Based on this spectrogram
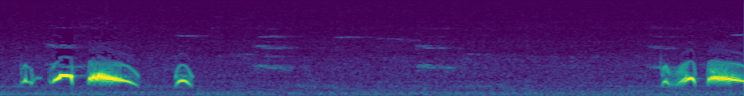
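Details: Spotted dove lure call, Giọng Thổ voice, from Vietnam, played to encourage newly kept doves: a low coo phrase with short lead-in notes, long downward-sliding coo and clipped end note, then silence before the next phrase begins.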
